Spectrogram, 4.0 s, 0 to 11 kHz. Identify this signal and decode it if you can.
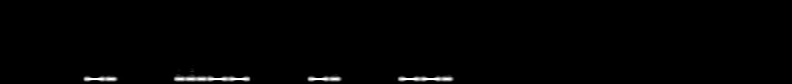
Morse code, heard as a keyed tone, about 46 wpm, spaced as for 21 wpm, 700 Hz. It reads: N3NG
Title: USA Call Signs - 4 Characters - 4x Character Spacing - 45wpm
